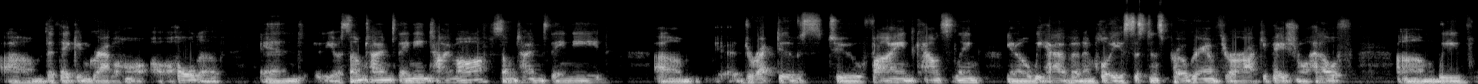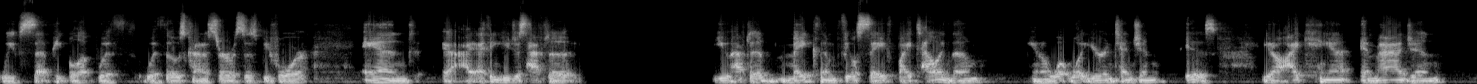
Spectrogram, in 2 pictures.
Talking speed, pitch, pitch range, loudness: 160 wpm, 85 Hz, 80-95 Hz, -18 LUFS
